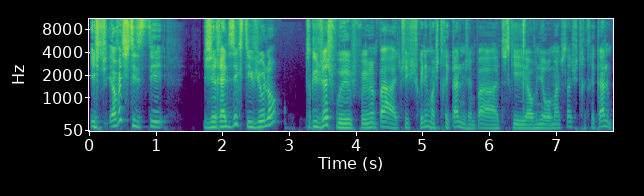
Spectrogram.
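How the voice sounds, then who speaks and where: A man's voice: medium pitch, very fast. A man from Congo, a podcast guest in casual chat, telling personal stories in a reflective way with many restarts.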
